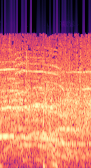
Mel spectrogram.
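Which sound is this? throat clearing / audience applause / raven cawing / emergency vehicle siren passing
audience applause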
